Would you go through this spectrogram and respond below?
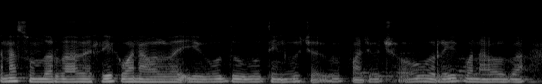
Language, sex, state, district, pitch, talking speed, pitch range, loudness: Bhojpuri, male, Bihar, Gopalganj, 125 Hz, 175 wpm, 120-130 Hz, -38 LUFS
